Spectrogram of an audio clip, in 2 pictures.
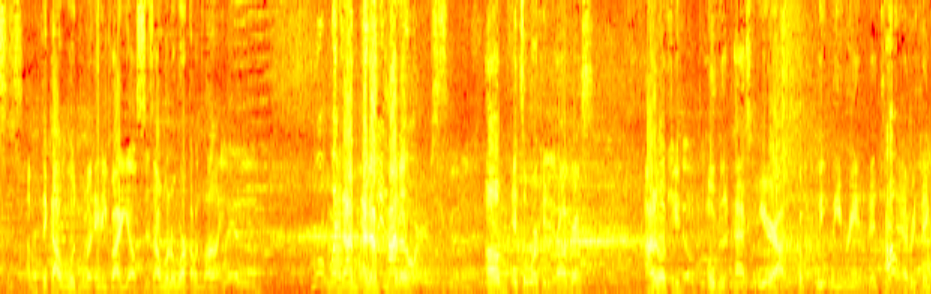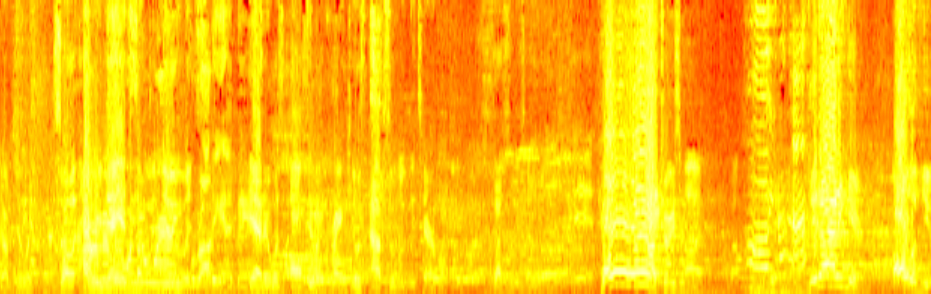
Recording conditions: background noise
